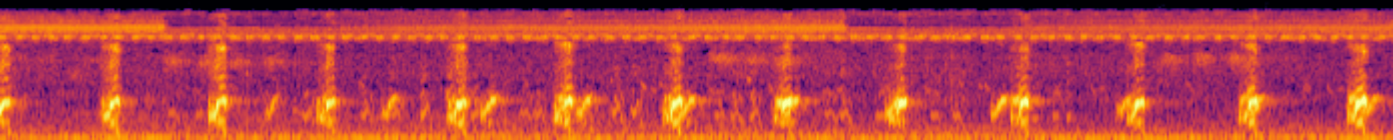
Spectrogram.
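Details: A female white-breasted waterhen calls repeatedly with clipped, rough notes that rise slightly, evenly paced at nearly two a second, with faint softer notes between them and a thin high hiss throughout.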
